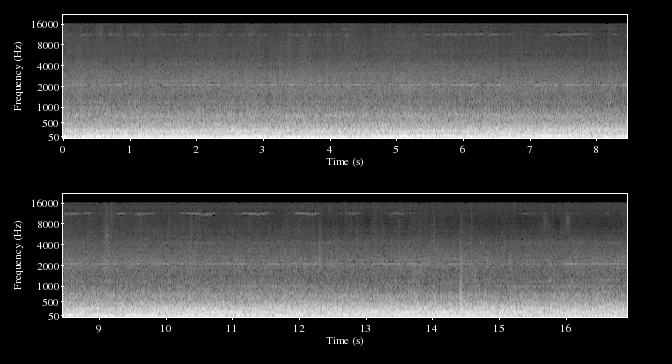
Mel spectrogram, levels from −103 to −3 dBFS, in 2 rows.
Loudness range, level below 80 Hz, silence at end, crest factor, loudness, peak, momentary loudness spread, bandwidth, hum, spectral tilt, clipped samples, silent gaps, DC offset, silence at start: 2 LU; -16 dBFS; 0 s; 12 dB; -16 LUFS; -2 dBFS; 4 LU; 12 kHz; none; -9.5 dB/octave; under 0.1%; none; under 0.1%; 0 s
